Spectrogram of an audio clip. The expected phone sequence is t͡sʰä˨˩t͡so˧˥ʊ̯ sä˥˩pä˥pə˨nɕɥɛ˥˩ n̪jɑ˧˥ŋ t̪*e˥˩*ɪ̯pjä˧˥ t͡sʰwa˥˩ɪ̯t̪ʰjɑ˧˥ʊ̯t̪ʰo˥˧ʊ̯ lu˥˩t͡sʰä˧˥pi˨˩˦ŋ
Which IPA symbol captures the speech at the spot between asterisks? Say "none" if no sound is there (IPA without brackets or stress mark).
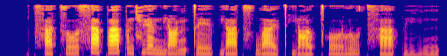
e˨˩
